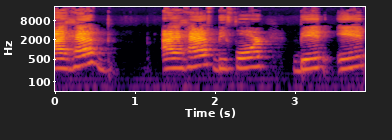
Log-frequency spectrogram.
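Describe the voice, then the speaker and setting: Raising and projecting her voice, a woman with an American accent speaks at a high pitch with a bright, sharp tone. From US South, Memphis, Tennessee. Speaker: college student. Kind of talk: practice speech.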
